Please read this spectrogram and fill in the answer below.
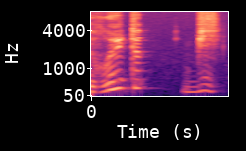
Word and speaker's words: rugby: Et tu vas voir, rugby, c'est bizarre parce que ça s'écrit rugby et ça se dit rudeby.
